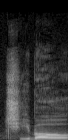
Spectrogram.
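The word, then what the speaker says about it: Tchibo: it's roasted in Germany it's called Cibo fine mild and the first word is spelled T CH i Bo right now those are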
